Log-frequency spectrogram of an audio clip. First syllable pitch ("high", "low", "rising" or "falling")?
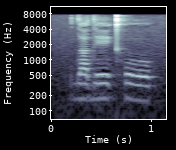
low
